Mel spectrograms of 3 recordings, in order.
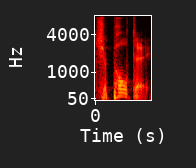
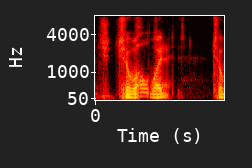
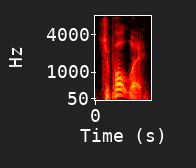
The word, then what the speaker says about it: Chipotle: we we go to chip to what Chipotle how do you say it well you're switching some letters around on me there I am it's chipot Le Chipotle what did I say Chipotle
